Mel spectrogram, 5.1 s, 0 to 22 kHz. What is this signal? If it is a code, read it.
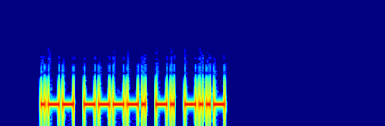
Morse code, heard as a keyed tone, about 25 wpm, 700 Hz. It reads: W9NX
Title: Easy Call Signs - 25wpm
